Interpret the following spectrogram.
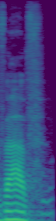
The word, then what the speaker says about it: Vav: So here is the letter Vav. The Vav. And this is the letter Vav.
